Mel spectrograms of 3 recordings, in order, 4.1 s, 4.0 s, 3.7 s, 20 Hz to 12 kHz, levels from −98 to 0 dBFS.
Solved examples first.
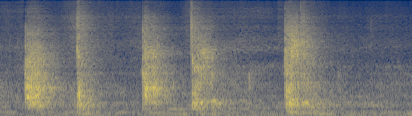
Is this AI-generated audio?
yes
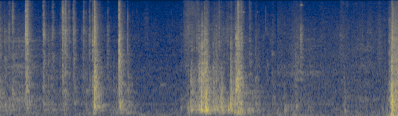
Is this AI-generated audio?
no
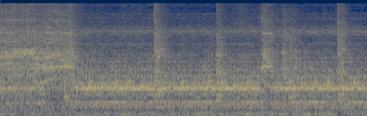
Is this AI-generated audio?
no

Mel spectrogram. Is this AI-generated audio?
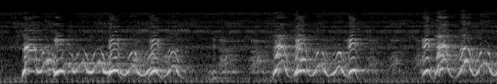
no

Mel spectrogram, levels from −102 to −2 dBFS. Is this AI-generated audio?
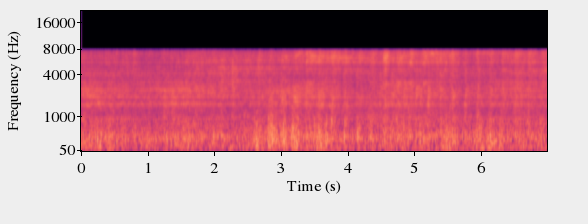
yes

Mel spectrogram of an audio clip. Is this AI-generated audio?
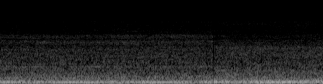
yes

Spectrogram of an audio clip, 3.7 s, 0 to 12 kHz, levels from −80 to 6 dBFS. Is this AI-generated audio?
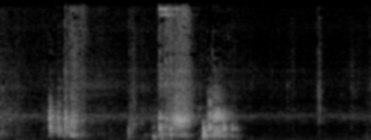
no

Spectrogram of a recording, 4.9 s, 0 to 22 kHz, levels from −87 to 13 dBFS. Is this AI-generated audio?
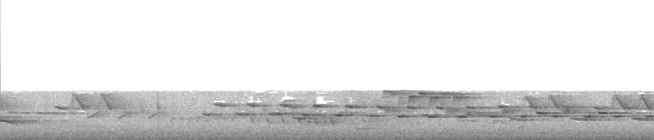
no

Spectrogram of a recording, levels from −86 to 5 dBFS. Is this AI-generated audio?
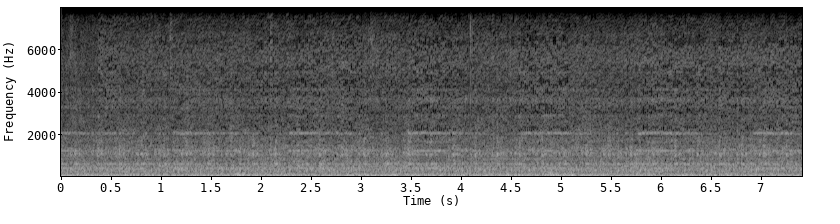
yes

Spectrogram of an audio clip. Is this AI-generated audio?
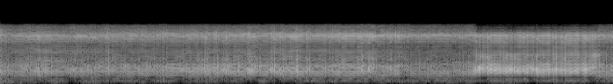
yes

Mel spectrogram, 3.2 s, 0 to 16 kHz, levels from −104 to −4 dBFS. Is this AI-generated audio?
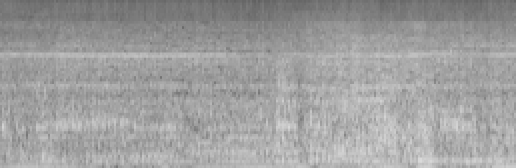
no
